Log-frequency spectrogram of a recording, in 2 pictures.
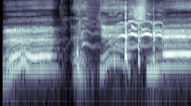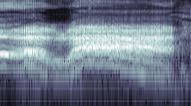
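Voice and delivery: dinosaur voice. Pretend. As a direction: growl like a dinosaur star. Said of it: "The Rock as a dinosaur".

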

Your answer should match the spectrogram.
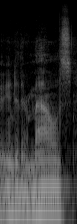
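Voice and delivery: ordinary talk

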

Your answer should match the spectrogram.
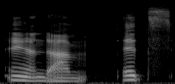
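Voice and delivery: ordinary delivery

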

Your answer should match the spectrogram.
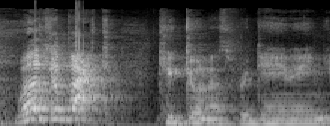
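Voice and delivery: ordinary talk

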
